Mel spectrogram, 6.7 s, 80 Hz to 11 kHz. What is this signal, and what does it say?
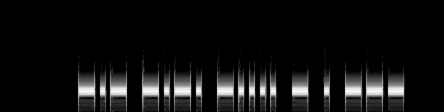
Morse code, heard as a keyed tone, about 15 wpm, 700 Hz. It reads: KC6TEO
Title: USA Call Signs - 6 Characters - 3x Character Spacing - 15wpm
